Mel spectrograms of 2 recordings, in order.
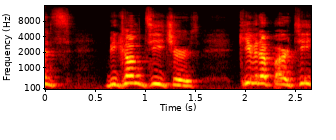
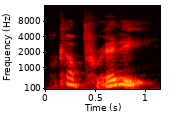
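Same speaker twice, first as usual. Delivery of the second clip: ordinary delivery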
